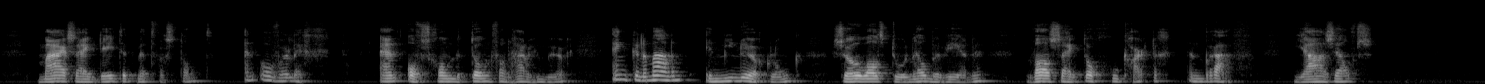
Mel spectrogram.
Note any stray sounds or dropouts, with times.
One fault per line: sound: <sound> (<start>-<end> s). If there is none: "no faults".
no faults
